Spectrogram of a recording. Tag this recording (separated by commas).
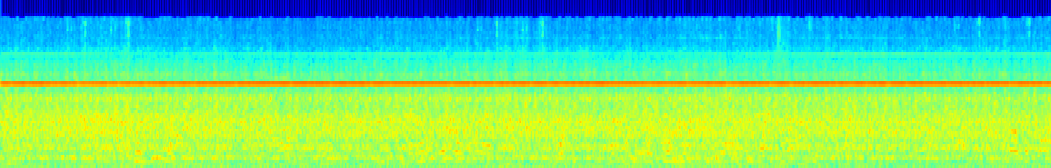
Vehicle, Speech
